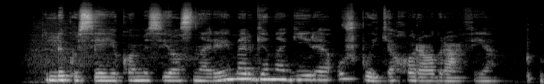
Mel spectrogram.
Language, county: Lithuanian, Kaunas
